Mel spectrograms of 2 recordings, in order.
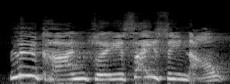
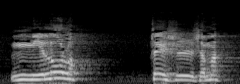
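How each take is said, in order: First: It is spoken in Fuzhou dialect. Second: It is spoken in Beijing dialect. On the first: "那福建话这句话怎么说呢" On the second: "你要用北京话说就跟这不一样了"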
